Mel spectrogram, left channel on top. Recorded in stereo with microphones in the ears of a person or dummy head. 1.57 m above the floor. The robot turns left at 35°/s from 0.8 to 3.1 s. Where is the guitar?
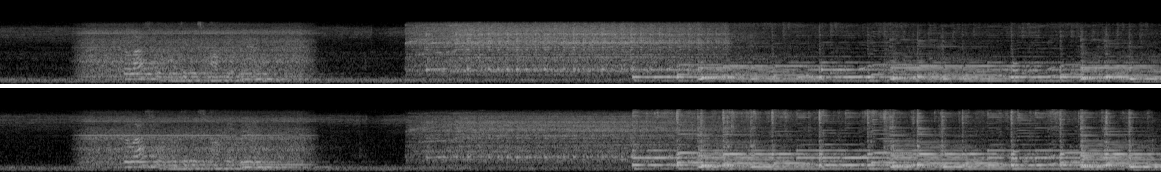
40° right (ahead or behind), 3 m.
